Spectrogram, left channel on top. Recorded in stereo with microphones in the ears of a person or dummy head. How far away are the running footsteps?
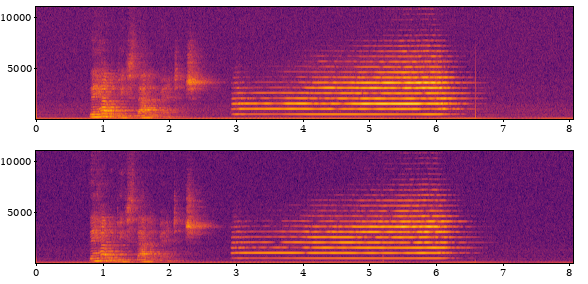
No running footsteps in this recording.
